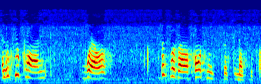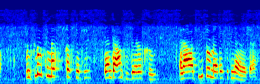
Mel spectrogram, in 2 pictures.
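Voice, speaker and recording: An actress in an old-time radio drama playing a serious, frightened explorer's wife, speaking in an earnest, pleading, dramatic way. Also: female voice, on the high side, lively intonation, moderate pace, slightly rough. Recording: tinny, phone-like vintage radio recording.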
